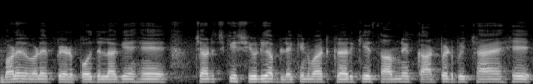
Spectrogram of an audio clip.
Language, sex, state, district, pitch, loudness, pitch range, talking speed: Hindi, male, Chhattisgarh, Korba, 125 Hz, -16 LUFS, 125-130 Hz, 200 wpm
